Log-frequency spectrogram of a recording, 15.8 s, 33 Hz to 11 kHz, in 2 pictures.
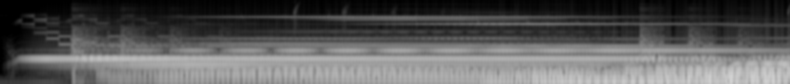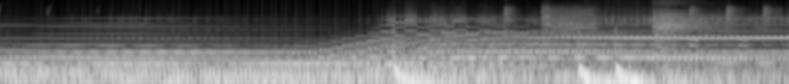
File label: yamaha dx 200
